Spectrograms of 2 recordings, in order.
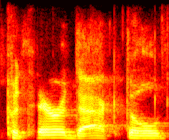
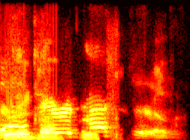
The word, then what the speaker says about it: pterodactyl: Yeah, the Pterodactyl. pterodactyl. You see, a Pterodactyl. pterodactyl and a pterodactyl are two completely different things, obviously. You gotta A differentiate. pterodactyl. It's a pterodactyl. The P is silent.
